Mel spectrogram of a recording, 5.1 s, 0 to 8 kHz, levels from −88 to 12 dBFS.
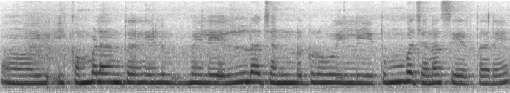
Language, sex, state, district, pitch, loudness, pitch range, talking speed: Kannada, female, Karnataka, Dakshina Kannada, 230 Hz, -12 LUFS, 220-235 Hz, 165 wpm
